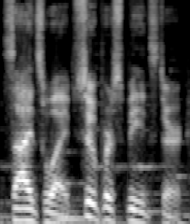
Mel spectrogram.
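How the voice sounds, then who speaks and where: A man's voice: lowish voice, lively intonation, unhurried, fairly bright tone, soft background music. A man voicing a cocky, chatty young male superhero speedster with a teasing, friendly manner. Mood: breezy.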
